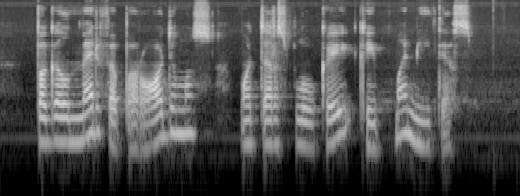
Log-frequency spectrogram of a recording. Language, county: Lithuanian, Vilnius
